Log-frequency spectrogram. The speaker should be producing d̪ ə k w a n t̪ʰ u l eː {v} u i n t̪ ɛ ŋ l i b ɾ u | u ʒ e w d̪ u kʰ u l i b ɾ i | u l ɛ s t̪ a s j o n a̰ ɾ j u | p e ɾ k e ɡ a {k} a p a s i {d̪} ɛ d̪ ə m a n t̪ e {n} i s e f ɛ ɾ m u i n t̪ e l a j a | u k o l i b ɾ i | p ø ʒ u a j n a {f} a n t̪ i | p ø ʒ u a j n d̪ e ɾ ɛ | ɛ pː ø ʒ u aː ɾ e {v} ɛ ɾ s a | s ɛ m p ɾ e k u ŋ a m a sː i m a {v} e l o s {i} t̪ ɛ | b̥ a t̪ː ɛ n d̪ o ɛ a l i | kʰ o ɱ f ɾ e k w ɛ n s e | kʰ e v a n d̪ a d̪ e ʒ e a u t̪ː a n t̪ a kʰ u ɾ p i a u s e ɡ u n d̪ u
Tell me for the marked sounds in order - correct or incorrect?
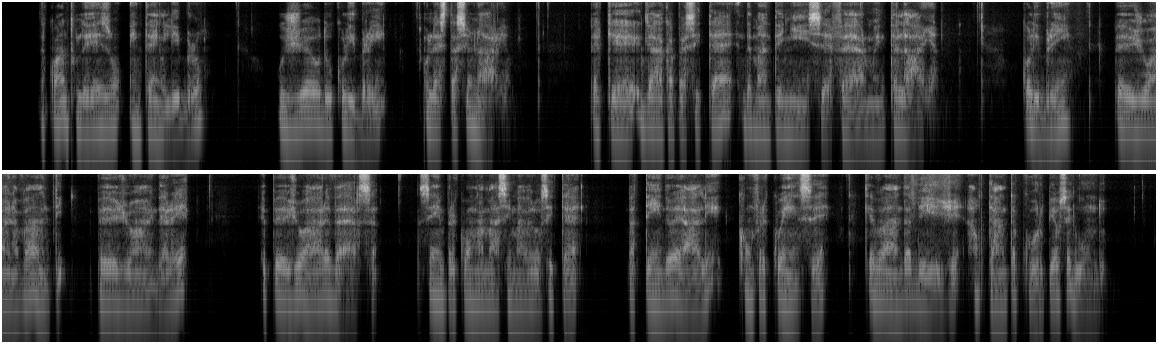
incorrect, correct, incorrect, incorrect, incorrect, correct, correct, correct

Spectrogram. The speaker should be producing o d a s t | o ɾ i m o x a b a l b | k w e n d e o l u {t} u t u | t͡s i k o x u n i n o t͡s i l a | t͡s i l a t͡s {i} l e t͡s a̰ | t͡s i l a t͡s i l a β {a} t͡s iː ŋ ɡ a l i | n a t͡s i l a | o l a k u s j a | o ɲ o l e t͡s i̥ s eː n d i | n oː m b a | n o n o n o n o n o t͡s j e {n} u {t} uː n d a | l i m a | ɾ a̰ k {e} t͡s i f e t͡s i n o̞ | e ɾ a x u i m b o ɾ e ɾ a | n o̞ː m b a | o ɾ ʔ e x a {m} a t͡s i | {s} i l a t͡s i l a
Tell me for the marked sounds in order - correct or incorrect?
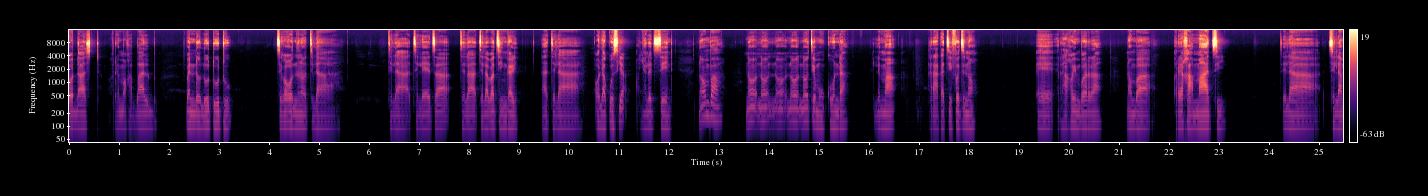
correct, correct, correct, incorrect, incorrect, incorrect, correct, incorrect

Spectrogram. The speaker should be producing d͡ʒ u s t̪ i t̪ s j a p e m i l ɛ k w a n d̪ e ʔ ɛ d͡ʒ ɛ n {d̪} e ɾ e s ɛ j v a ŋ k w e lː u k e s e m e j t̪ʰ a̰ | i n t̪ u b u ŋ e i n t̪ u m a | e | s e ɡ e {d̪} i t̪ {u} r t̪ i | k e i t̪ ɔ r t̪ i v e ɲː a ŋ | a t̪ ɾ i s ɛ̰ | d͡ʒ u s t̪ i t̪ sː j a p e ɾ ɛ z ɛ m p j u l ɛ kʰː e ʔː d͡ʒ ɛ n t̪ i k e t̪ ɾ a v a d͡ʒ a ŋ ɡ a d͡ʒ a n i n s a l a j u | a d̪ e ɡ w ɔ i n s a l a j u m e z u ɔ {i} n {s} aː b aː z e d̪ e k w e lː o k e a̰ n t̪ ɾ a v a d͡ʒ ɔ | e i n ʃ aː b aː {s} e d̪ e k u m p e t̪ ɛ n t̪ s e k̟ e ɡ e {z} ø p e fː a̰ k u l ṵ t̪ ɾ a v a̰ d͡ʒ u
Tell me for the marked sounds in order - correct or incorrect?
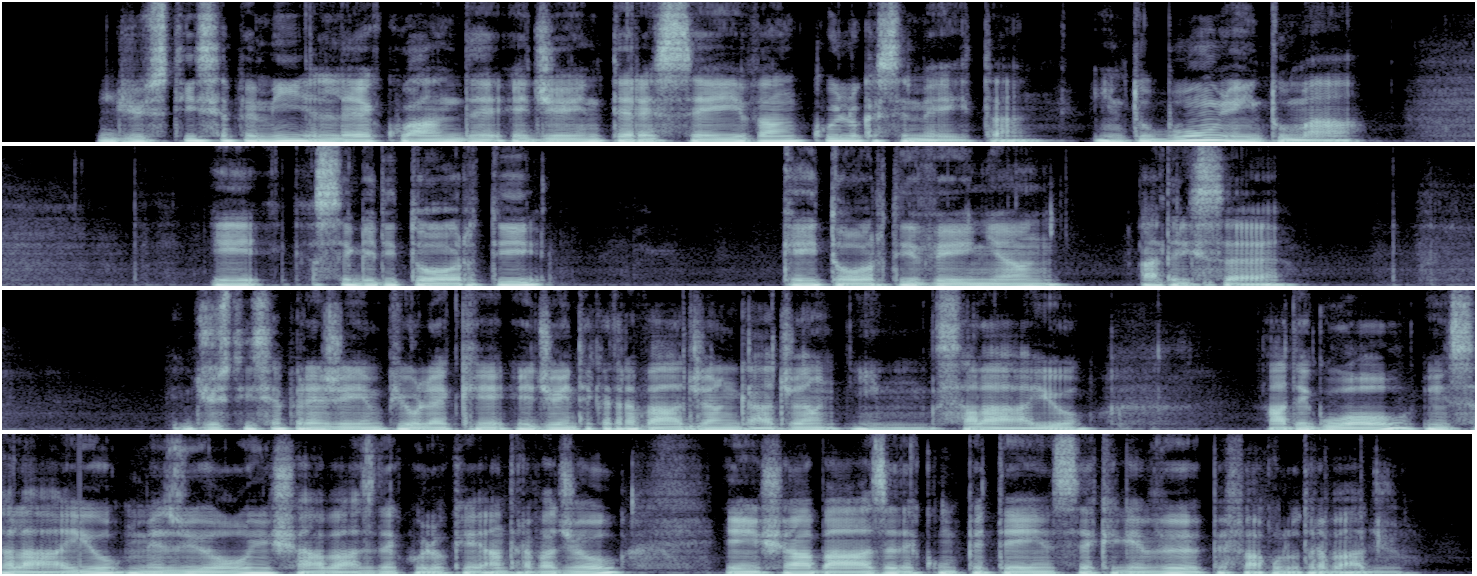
incorrect, correct, incorrect, correct, incorrect, incorrect, incorrect

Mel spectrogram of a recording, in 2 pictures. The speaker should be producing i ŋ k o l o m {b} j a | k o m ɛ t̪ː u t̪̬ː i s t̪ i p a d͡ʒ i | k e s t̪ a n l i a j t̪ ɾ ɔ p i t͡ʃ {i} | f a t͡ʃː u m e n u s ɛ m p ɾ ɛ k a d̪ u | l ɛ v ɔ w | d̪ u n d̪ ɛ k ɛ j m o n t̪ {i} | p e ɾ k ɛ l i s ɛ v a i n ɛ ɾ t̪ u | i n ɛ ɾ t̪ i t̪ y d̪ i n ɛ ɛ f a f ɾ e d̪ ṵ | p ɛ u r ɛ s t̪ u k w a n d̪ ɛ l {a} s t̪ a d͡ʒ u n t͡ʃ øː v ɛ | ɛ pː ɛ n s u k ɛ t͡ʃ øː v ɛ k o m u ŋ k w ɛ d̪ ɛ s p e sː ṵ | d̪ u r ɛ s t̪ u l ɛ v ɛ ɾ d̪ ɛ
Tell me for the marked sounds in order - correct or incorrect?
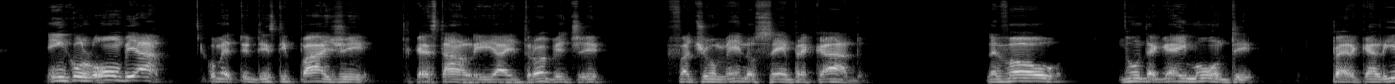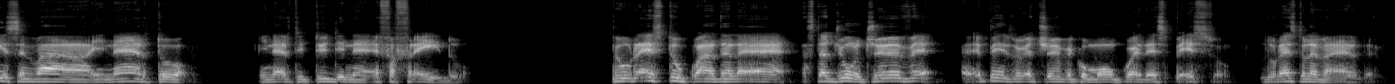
correct, correct, correct, incorrect

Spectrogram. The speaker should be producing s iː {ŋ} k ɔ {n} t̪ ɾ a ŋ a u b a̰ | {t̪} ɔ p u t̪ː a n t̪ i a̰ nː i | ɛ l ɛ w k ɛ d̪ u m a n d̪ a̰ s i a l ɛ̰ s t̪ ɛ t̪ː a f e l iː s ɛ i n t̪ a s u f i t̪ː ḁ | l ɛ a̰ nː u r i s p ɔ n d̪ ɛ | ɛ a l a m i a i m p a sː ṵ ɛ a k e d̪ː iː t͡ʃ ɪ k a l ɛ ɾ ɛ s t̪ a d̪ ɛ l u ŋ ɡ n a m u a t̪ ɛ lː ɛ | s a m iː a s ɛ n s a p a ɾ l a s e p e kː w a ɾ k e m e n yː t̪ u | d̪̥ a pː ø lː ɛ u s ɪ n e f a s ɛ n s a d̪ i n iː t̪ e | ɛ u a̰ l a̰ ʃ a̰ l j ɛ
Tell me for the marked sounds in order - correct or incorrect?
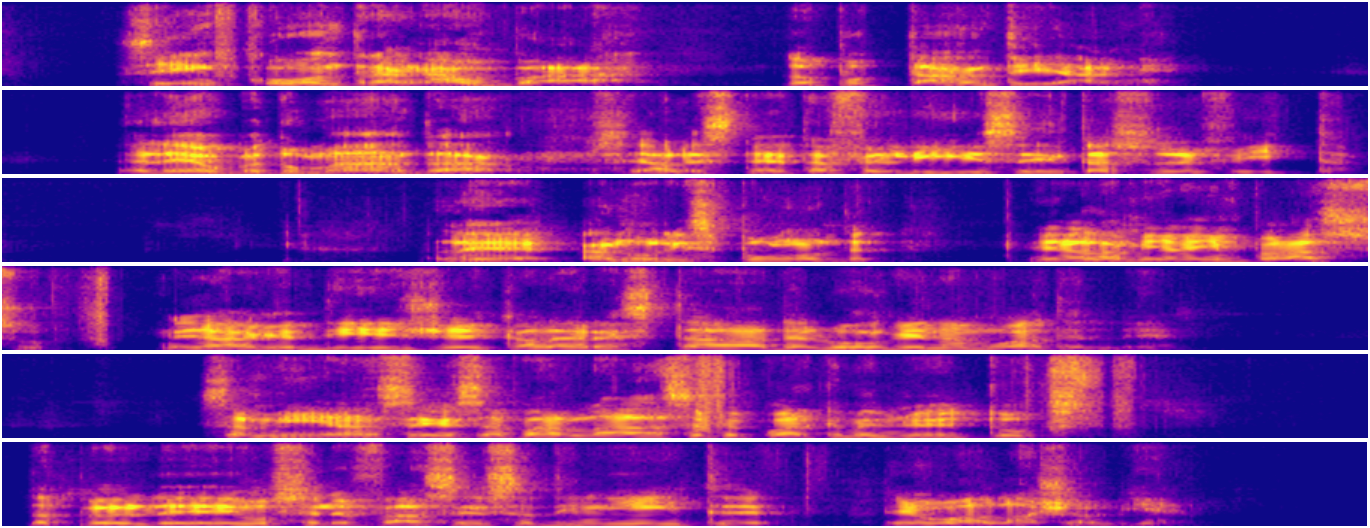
correct, correct, incorrect

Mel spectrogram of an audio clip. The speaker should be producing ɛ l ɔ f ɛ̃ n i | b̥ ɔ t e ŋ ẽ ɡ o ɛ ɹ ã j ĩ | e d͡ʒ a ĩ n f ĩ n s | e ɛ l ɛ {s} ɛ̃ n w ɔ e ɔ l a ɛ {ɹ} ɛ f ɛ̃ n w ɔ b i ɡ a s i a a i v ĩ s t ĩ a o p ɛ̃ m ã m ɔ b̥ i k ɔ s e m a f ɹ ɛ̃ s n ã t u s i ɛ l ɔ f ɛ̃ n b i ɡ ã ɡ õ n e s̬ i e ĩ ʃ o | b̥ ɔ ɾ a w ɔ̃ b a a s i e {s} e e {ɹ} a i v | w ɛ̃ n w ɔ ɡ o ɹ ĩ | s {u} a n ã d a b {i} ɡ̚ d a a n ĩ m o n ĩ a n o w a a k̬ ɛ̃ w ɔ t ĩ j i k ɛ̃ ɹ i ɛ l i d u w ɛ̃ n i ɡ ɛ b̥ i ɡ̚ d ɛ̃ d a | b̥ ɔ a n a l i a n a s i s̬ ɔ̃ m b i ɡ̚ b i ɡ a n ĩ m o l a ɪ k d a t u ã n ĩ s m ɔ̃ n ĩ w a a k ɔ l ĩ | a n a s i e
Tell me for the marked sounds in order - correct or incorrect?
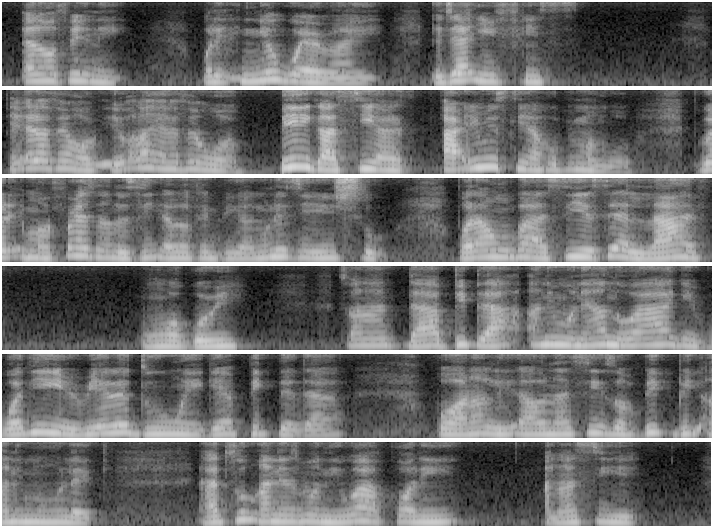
incorrect, incorrect, correct, incorrect, incorrect, correct

